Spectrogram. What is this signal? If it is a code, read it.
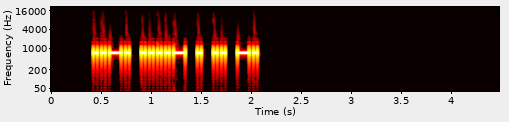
Morse code, heard as a keyed tone, about 30 wpm, 700 Hz. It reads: F4EIN
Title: DXCC-100 Call Signs - 5 Characters - Repeated 2x - 30wpm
